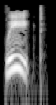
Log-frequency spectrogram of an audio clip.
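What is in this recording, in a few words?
"leaked", English, British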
